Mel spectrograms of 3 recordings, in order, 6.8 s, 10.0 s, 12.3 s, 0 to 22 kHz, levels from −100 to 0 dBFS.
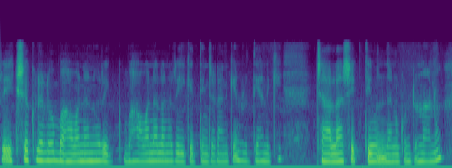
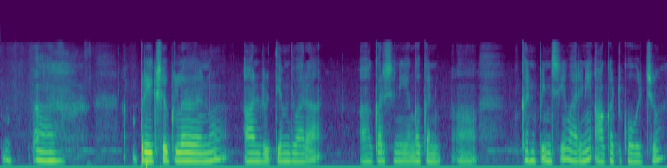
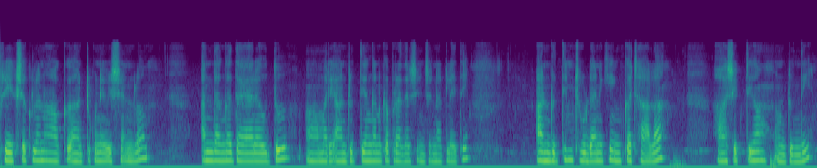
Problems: none marked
